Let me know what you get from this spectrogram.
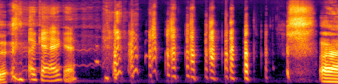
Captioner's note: laughing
